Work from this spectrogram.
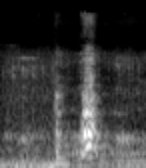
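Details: A dog gives one short, sharp bark with strong harmonics in the middle of the clip, preceded by a fainter click-like sound against a low background hum.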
